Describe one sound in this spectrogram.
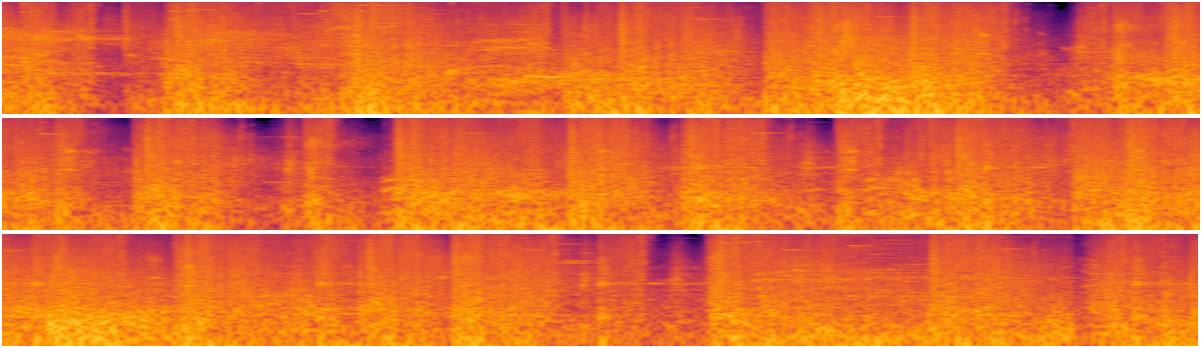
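Video game combat effects clash and whoosh.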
